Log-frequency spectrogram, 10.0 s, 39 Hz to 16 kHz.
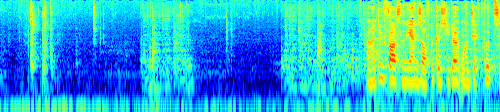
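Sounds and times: sewing machine stitching: 0:02.8 - 0:04.0, 0:05.6 - 0:10.0.

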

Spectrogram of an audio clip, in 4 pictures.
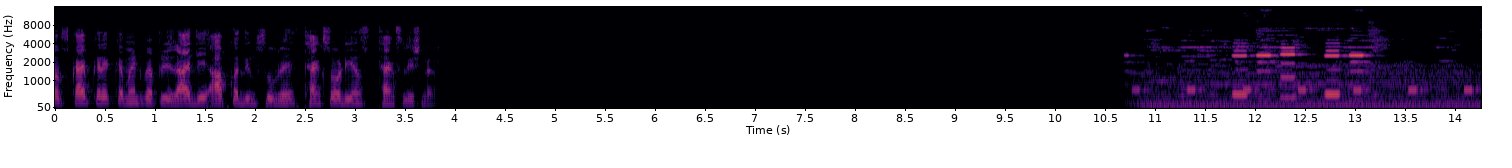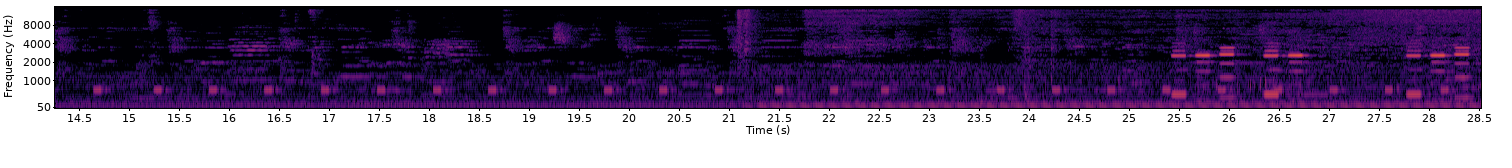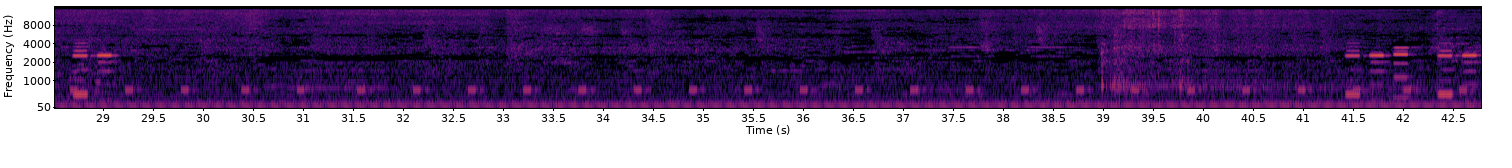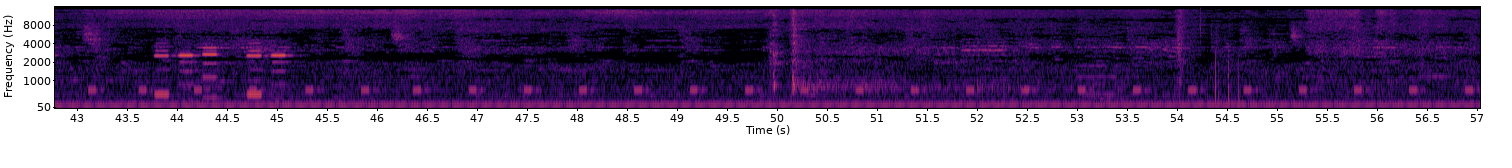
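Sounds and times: patient monitor beeping: 0:10.8 - 0:57.0
alarm tones: 0:11.7 - 0:15.4, 0:21.4 - 0:57.0.

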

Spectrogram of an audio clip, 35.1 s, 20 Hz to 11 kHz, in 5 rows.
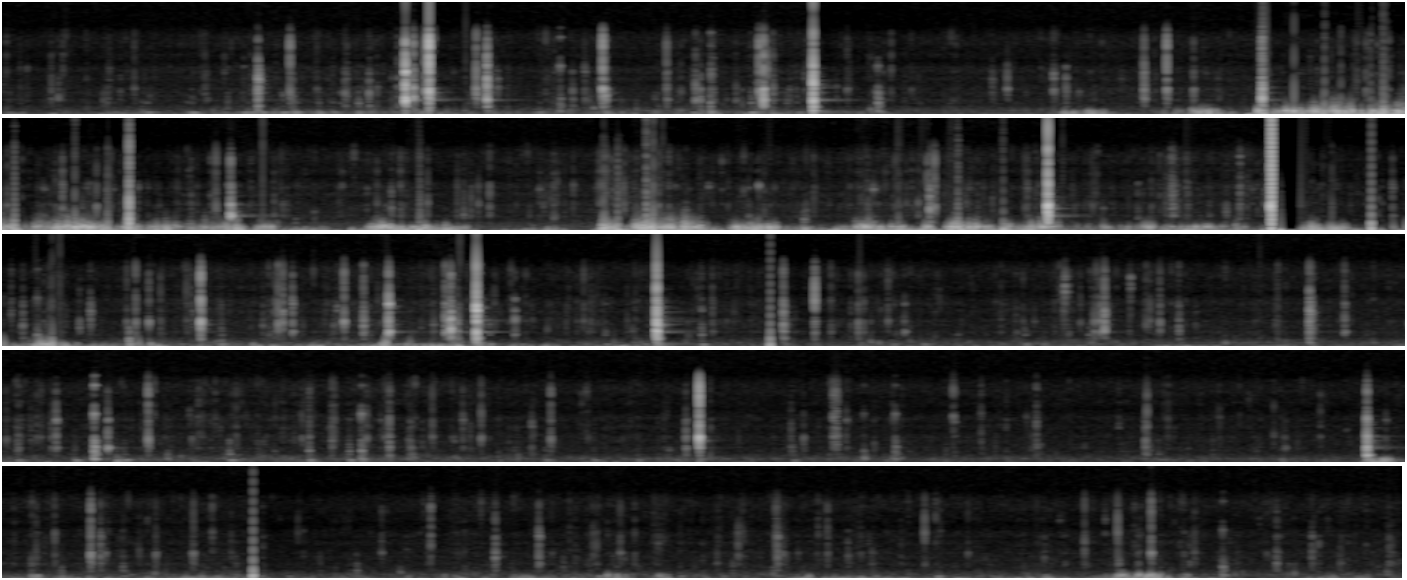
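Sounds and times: sharp clicks and knocks: 0:14.6 - 0:18.1.

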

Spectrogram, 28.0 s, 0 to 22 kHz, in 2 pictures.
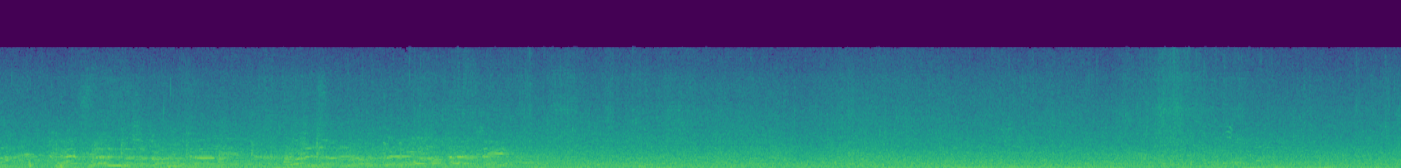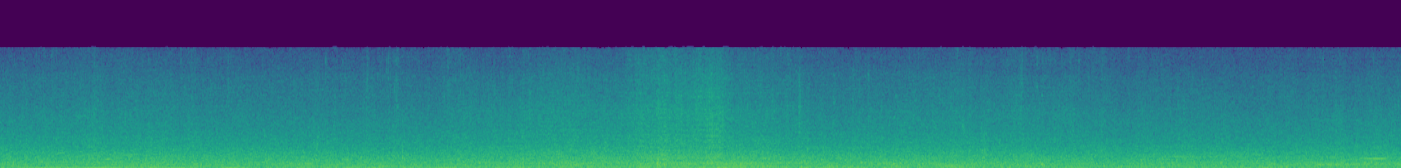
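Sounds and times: wind buffeting microphone: 0:00.0 - 0:14.5
boat engine drone: 0:00.0 - 0:28.0
waves and surf rushing: 0:00.0 - 0:28.0.

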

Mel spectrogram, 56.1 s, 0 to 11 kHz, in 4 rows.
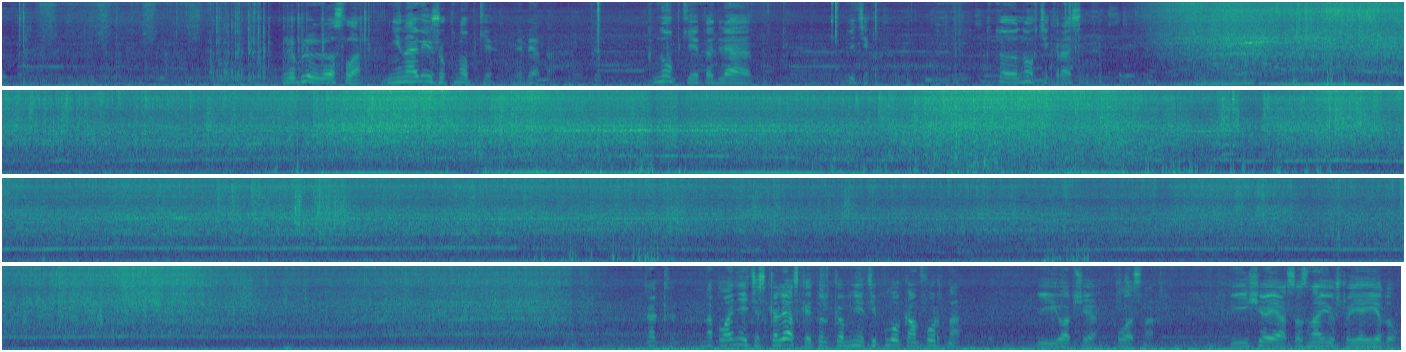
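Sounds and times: car engine drone: 0:00.0 - 0:56.0
tyres on snow and slush: 0:10.3 - 0:56.0
wind on microphone: 0:11.4 - 0:13.9, 0:16.0 - 0:29.1, 0:30.2 - 0:49.0.

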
